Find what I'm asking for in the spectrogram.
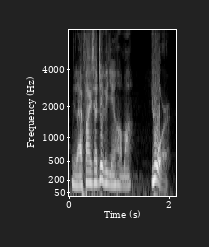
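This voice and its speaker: A man's voice: a little high, darkish tone. Encouraging male English teacher. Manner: models phrases slowly, then pauses for the listener to repeat; encouraging, praises the learner often. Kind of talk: English pronunciation drill lesson.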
